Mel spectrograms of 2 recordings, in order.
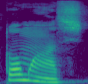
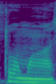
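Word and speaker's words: Thomas: ও ইউ R hour টমাস টি এইচ ও টি এইচ ও এম এস টমাস তোমাকে কি থমাস বলছি না টমাস বলছি hair hair বলছি না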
